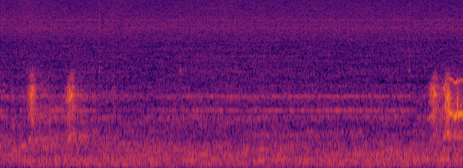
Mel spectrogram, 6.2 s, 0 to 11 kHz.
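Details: Wild coyote heard but unseen during a coyote hunt at St-Andrews on 1 March 2019, giving a challenge bark, displeased at the hunter's presence: two short sharp barks, then a louder rough bark pair after a long quiet gap.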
